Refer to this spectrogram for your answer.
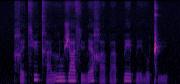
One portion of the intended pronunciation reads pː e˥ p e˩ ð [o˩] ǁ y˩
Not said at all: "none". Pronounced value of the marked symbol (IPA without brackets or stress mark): o˩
